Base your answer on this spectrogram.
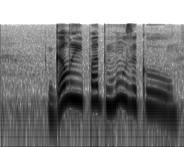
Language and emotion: Russian, positive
